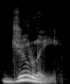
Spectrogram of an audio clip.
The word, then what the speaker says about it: Jule: S-T-Y-N-E and his first name to J-U-L-E, pronounced Julie.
